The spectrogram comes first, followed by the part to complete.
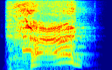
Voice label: Attack, jp; Mitra; kings raid

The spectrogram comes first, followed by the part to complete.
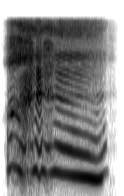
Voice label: Happy, jp; Rodina; kings raid

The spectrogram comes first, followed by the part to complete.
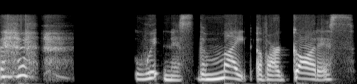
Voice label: Vox Victory, en; Maria; kingsraid; voices heroes en

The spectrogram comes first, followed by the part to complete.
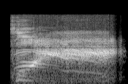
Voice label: Dead, jp; Lakrak; kingsraid

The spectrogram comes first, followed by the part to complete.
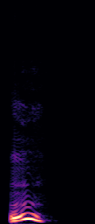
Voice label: Vox Human, jp; heroes; Shakmeh; kingsraid

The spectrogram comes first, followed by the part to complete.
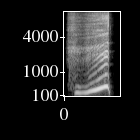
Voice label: Casting Madness, jp; Xerah; Kings Raid

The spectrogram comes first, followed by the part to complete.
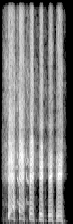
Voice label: Vox Happy, jp; Bernheim; kingsraid

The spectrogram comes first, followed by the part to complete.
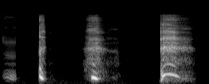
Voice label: Vox Sad, jp; Nicky; kings raid

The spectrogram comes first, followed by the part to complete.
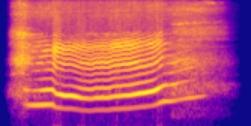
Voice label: Vox Happy, jp; DarkFrey; kingsraid

